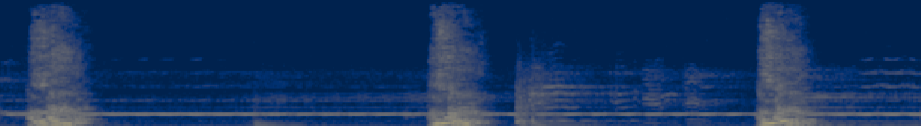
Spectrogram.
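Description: Group of Hapkido students shouting kihap in unison as they strike through a form: three short, sharp shouts about two seconds apart. Background music with a long held tone runs underneath.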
